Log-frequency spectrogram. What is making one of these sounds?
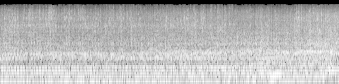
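Loud car engines idle with a deep, lumpy rumble.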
